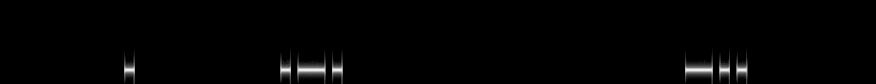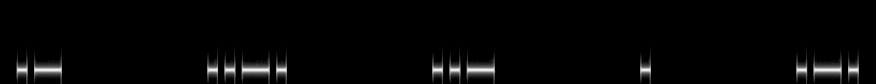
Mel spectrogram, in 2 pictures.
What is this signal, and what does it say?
Morse code, heard as a keyed tone, about 14 wpm, spaced as for 5 wpm, 680 Hz. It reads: ER DAFUER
